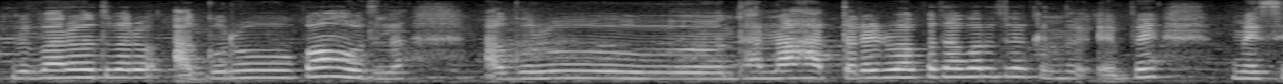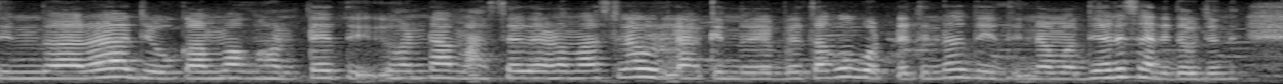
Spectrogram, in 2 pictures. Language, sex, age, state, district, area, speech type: Odia, female, 18-30, Odisha, Kendujhar, urban, spontaneous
